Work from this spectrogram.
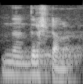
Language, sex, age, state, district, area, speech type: Sanskrit, male, 18-30, Karnataka, Uttara Kannada, urban, spontaneous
